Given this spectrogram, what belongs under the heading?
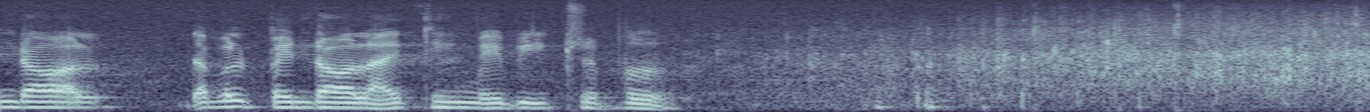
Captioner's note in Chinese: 掌聲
